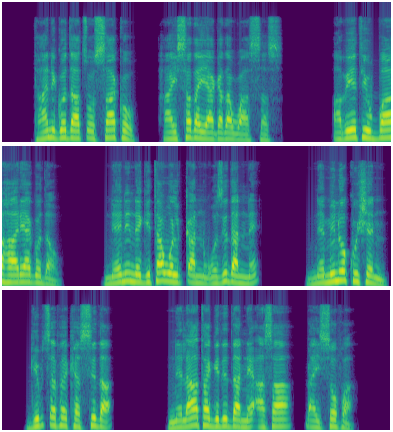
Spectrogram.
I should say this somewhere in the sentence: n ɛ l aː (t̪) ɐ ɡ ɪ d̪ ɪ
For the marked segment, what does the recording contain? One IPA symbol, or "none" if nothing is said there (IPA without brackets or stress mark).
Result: t̪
